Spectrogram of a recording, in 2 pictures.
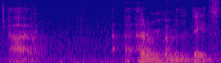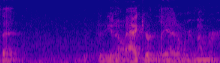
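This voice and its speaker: A man's very deep, low voice with vocal fry and fairly even intonation, fairly quick yet broken by long, frequent pauses, with audible room echo. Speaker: trial witness, undercover operative. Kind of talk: courtroom testimony. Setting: courtroom. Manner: halting.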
